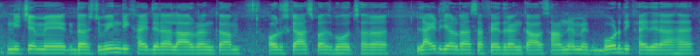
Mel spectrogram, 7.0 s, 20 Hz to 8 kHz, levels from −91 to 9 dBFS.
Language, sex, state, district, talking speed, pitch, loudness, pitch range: Hindi, male, Jharkhand, Garhwa, 275 wpm, 135 Hz, -19 LUFS, 130-140 Hz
